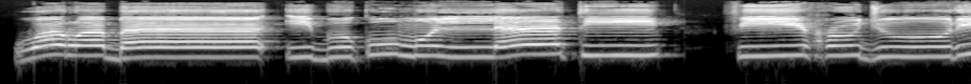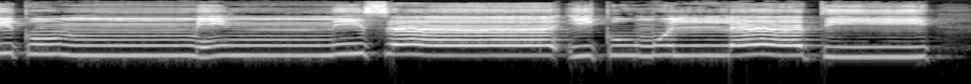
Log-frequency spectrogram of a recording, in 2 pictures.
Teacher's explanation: یہ مد جو ہے مد متصل ہے، اس کی مقدار 4 حرکت کی برابر ہے، تو ہم اسے 4 حرکت کے برابر کھینچ کے پڑھیں گے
